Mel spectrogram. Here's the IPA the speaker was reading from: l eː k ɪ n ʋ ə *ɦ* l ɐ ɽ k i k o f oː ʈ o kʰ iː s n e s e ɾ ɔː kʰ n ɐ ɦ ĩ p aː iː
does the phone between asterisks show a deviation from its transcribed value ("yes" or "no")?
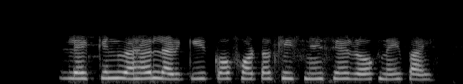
no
